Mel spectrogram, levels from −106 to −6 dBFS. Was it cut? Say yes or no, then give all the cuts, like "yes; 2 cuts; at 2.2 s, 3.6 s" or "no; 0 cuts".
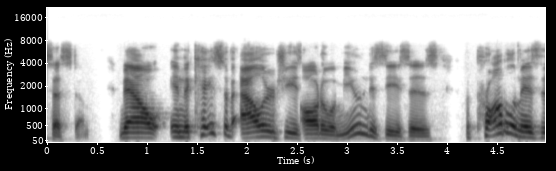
yes; 1 cut; at 2.5 s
